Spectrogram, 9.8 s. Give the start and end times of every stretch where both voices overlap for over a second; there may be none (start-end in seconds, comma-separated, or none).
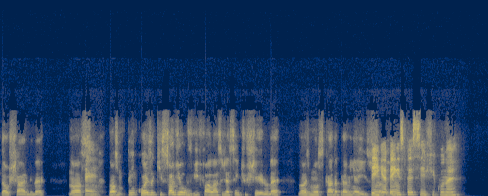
none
